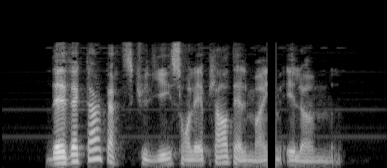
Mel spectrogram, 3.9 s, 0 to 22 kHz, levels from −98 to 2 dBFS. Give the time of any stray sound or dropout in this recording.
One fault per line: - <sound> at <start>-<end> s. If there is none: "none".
- dropout at 2.7-2.8 s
